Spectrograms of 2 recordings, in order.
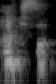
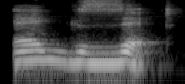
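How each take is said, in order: First: The x is voiceless, sounding like ks. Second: The x is voiced, sounding like gz. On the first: The speaker calls it wrong. "we say exit in the region, which is incorrectly pronounced" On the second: The speaker calls it right. "the correct pronunciation for exit is egg, exit, because gz"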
